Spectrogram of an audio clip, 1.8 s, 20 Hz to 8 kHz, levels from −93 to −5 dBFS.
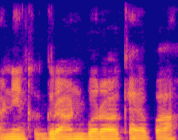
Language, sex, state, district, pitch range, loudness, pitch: Konkani, male, Goa, North and South Goa, 125-130 Hz, -18 LUFS, 125 Hz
